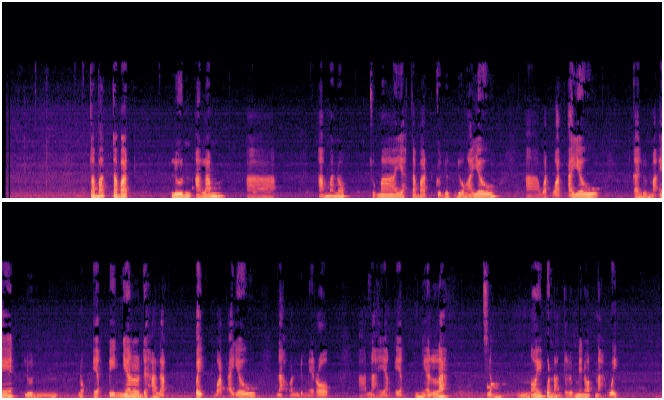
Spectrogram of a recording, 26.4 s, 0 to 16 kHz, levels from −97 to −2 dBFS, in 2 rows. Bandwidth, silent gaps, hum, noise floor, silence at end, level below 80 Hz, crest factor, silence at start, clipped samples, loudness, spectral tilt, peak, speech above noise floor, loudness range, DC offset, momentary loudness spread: 11 kHz; none; none; -56 dBFS; 0.9 s; -62 dBFS; 22 dB; 0.7 s; under 0.1%; -24 LUFS; -7 dB/octave; -4 dBFS; 33 dB; 6 LU; under 0.1%; 15 LU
